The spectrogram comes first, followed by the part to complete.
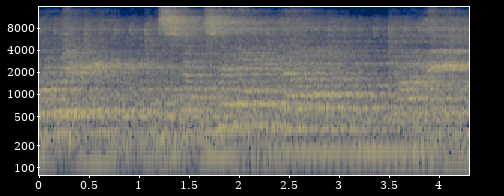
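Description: Live singing into a microphone over amplified music, with long held sung notes.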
